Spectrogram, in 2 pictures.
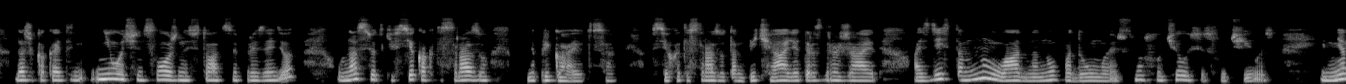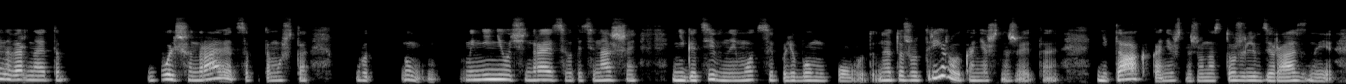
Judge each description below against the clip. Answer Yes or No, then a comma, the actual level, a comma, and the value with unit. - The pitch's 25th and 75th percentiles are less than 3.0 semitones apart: Yes, narrow, 2.5 semitones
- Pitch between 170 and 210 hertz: Yes, high, 190 Hz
